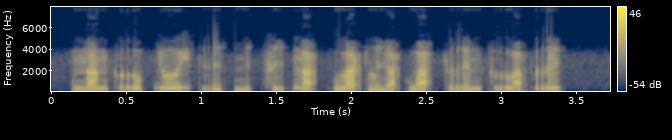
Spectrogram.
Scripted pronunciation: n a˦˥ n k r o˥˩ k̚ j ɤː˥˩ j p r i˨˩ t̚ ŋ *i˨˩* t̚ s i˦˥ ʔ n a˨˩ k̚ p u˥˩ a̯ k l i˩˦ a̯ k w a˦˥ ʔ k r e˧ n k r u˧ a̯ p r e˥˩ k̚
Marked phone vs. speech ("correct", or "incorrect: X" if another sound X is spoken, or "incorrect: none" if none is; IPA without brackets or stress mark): correct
